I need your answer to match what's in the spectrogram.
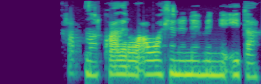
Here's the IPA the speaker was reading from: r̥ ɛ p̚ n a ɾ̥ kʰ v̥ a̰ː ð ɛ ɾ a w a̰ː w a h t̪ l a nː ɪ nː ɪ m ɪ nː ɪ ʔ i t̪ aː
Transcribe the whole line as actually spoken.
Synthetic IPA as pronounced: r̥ a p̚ n a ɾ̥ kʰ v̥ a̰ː ð ɛ ɾ a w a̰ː w a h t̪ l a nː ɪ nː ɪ m ɪ nː ɪ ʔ i t̪ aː

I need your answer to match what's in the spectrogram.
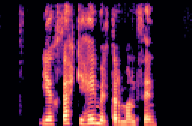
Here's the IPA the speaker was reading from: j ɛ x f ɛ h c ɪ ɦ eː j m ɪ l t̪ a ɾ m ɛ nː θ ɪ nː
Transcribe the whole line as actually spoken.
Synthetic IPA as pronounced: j ɛ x θ ɛ h c ɪ ɦ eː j m ɪ l t̪ a ɾ m a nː θ ɪ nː

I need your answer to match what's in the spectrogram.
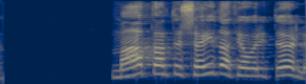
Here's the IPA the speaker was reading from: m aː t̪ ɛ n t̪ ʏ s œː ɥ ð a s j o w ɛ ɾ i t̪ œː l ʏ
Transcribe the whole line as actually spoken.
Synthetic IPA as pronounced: m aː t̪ a n t̪ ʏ s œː ɥ ð a θ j o w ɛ ɾ i t̪ œː l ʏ

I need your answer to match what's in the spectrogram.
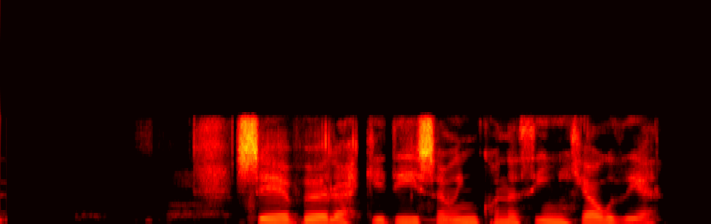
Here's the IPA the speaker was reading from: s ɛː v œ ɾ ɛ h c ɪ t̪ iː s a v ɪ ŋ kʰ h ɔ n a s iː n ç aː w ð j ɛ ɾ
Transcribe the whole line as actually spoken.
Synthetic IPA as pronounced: s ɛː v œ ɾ ɛ h c ɪ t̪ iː s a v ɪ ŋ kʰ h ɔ n a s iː n ç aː w ð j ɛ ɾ

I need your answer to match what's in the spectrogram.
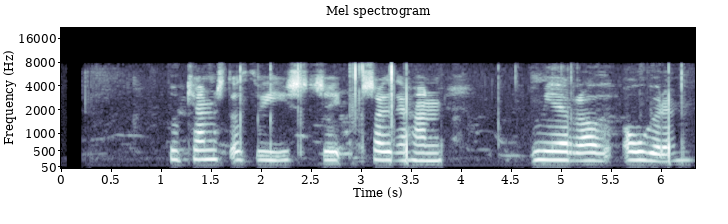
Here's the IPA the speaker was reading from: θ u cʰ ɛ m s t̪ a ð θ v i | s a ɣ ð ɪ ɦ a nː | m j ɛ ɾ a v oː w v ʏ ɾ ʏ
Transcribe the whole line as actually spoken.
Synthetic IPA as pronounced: θ u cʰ ɛ m s t̪ a ð θ v i | s a ɣ ð ɪ ɦ a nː | m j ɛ ɾ a ð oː w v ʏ ɾ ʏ

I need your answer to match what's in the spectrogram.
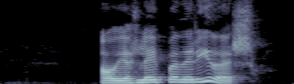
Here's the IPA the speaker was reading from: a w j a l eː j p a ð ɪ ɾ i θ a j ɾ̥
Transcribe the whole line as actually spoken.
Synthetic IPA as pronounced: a w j ɛ l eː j p a ð ɪ ɾ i ð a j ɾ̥

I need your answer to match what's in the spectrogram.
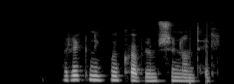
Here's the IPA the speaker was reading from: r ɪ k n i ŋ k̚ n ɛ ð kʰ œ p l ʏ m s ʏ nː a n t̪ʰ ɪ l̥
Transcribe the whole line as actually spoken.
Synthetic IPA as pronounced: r ɪ k n i ŋ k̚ m ɛ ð kʰ œ p l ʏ m s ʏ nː a n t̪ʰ ɪ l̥

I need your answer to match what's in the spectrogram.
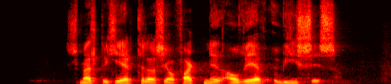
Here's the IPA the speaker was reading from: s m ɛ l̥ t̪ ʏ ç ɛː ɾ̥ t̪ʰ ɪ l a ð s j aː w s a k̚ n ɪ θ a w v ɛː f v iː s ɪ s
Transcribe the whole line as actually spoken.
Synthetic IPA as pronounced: s m ɛ l̥ t̪ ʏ ç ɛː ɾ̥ t̪ʰ ɪ l a ð s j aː w f a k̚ n ɪ ð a w v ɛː v v iː s ɪ s

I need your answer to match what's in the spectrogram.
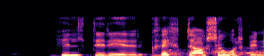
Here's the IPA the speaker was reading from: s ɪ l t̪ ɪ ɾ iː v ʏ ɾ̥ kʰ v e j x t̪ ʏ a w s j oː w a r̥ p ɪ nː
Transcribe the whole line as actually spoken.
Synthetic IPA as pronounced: h ɪ l t̪ ɪ ɾ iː ð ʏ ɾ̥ kʰ v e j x t̪ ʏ a w s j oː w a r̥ p ɪ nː

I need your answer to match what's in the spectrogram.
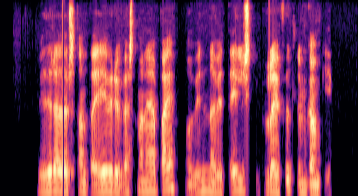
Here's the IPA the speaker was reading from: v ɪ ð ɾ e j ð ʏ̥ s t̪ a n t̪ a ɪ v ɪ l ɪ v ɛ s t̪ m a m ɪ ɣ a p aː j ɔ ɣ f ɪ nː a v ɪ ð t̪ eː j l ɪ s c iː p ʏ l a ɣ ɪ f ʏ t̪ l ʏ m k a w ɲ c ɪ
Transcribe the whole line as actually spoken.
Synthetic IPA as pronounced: v ɪ ð ɾ a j ð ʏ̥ s t̪ a n t̪ a ɪ v ɪ ɾ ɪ v ɛ s t̪ m a n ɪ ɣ a p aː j ɔ ɣ v ɪ nː a v ɪ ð t̪ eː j l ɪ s c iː p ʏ l a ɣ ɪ f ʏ t̪ l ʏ m k a w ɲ c ɪ

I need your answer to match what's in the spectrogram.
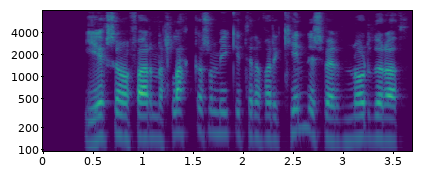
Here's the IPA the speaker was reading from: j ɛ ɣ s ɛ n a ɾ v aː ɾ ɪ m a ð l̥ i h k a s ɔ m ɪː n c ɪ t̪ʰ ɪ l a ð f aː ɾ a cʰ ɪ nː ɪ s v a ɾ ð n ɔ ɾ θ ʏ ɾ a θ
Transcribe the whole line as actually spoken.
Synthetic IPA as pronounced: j ɛ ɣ s ɛ m a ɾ f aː ɾ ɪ n a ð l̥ a h k a s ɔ m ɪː c ɪ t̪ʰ ɪ l a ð f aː ɾ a cʰ ɪ nː ɪ s v ɛ ɾ ð n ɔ ɾ ð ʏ ɾ a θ

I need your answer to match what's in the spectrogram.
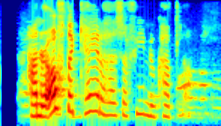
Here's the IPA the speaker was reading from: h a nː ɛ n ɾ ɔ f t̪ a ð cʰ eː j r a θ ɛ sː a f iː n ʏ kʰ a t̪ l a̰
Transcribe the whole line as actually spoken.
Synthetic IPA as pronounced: h a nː ɛ ɾ ɔ f t̪ a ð cʰ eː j ɾ a θ ɛ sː a f iː n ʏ kʰ a t̪ l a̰

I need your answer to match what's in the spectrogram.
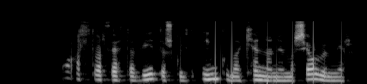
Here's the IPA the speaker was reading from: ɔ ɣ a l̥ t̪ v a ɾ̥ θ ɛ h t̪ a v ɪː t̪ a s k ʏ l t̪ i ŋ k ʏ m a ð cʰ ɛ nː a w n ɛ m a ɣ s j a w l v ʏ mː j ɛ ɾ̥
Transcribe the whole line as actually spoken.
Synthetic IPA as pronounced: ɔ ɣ a l̥ t̪ v a ɾ̥ θ ɛ h t̪ a v ɪː t̪ a s k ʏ l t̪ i ŋ k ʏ m a ð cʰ ɛ nː a n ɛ m a ð s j a w l v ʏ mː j ɛ ɾ̥

